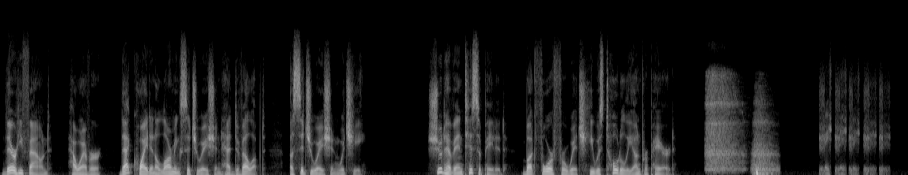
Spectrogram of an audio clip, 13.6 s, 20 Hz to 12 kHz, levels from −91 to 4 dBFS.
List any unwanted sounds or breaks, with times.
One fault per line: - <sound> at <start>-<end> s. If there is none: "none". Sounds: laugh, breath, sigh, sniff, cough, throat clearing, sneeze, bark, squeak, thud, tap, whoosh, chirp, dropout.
- sigh at 10.6-11.7 s
- laugh at 12.3-13.4 s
